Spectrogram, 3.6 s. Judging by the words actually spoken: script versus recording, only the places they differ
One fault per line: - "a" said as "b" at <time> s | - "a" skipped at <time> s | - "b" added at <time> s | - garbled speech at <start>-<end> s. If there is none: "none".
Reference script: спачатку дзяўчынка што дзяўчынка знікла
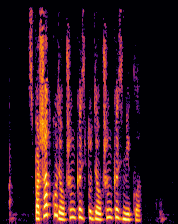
none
